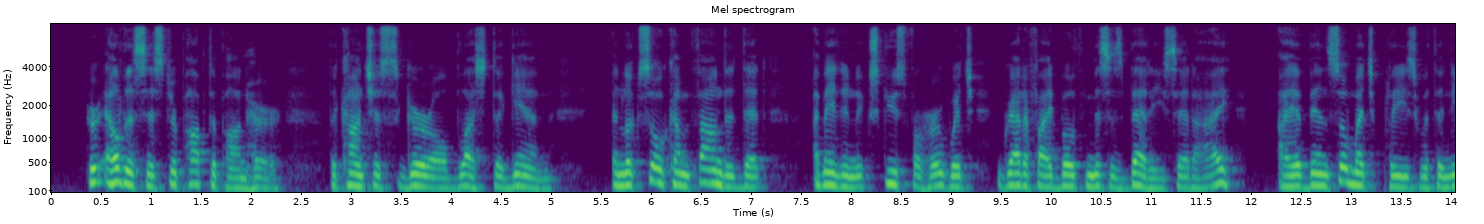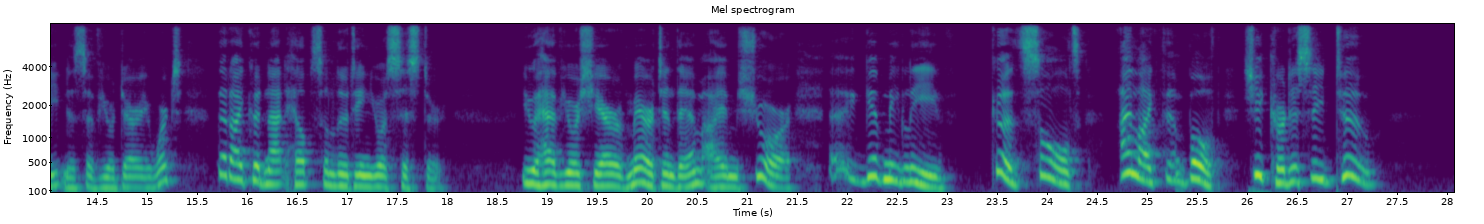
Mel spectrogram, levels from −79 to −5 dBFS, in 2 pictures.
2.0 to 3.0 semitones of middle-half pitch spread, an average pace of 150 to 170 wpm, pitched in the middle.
No: average, 4.5 semitones; average, 155 wpm; medium, 155 Hz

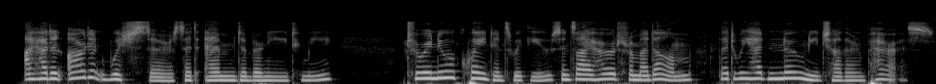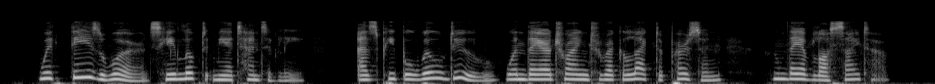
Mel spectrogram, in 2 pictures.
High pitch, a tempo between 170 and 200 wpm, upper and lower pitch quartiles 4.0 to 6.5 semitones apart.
Yes: high, 225 Hz; average, 180 wpm; average, 4.5 semitones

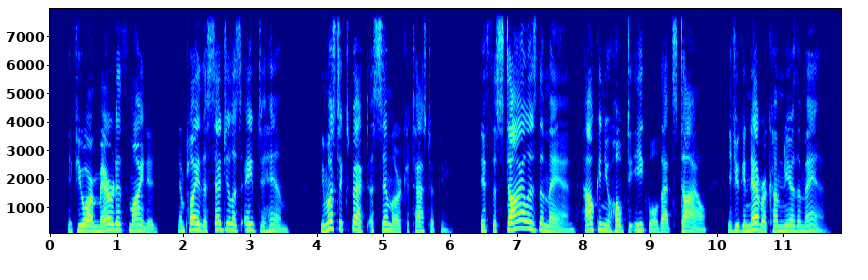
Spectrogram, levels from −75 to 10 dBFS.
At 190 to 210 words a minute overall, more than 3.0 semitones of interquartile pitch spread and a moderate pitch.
Yes: average, 200 wpm; average, 4.8 semitones; medium, 180 Hz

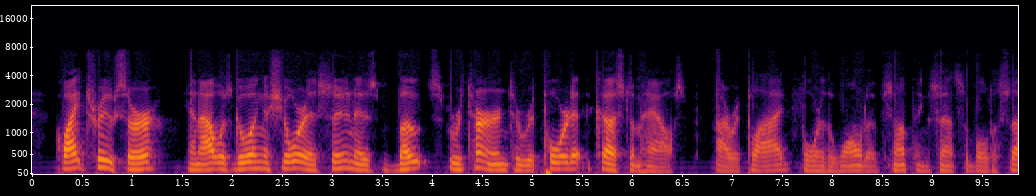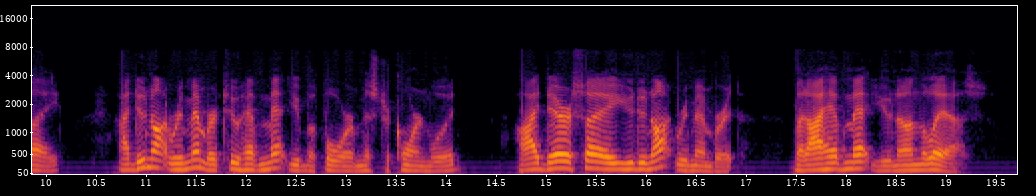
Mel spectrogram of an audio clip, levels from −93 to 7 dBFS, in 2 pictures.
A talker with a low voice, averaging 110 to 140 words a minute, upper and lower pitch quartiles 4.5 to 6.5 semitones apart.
No: low, 130 Hz; average, 175 wpm; average, 4.9 semitones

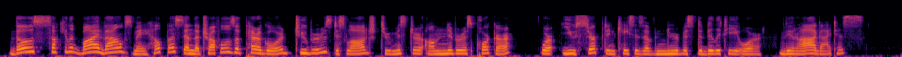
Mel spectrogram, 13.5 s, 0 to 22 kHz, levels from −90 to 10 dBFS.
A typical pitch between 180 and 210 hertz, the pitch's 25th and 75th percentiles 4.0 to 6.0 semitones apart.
Yes: high, 190 Hz; average, 4.4 semitones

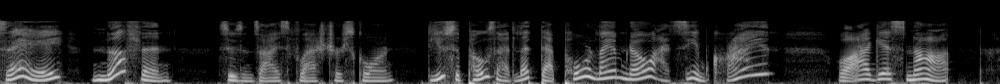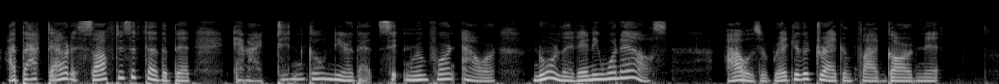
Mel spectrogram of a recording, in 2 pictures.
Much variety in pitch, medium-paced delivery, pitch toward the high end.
Yes: wide, 6.9 semitones; average, 170 wpm; high, 210 Hz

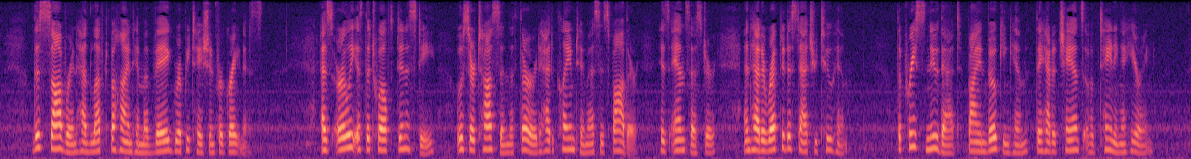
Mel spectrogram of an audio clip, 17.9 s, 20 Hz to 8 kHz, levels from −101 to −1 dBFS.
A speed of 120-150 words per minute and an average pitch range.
No: average, 165 wpm; average, 4.3 semitones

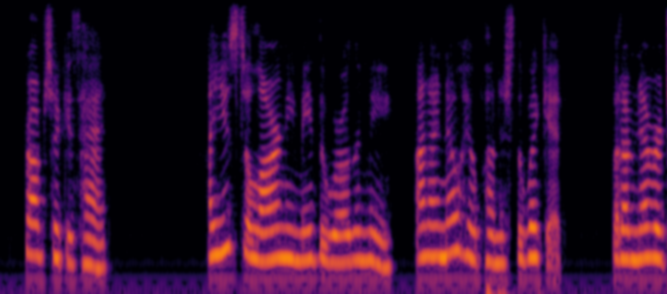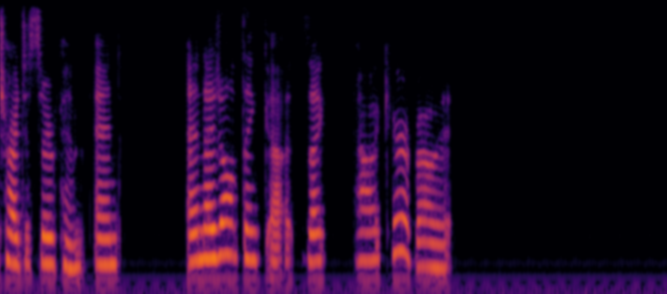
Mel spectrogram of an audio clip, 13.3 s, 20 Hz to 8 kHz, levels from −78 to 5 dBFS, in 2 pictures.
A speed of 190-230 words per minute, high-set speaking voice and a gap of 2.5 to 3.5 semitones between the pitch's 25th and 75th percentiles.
No: average, 175 wpm; very high, 260 Hz; average, 3.2 semitones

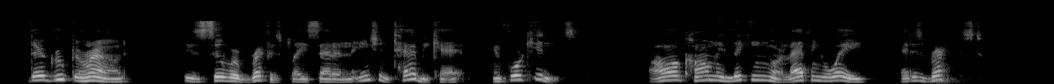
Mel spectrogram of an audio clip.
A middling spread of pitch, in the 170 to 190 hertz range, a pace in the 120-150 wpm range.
No: wide, 6.1 semitones; medium, 185 Hz; average, 140 wpm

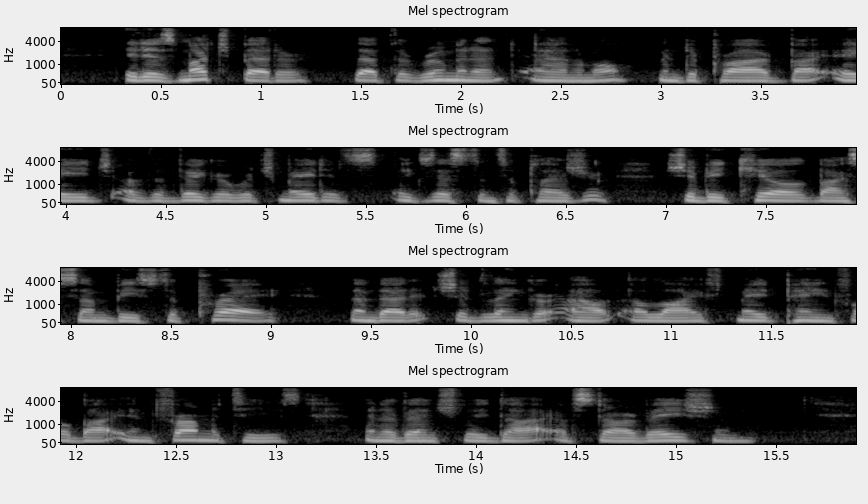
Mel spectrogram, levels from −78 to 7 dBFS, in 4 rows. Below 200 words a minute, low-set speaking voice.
Yes: average, 175 wpm; low, 130 Hz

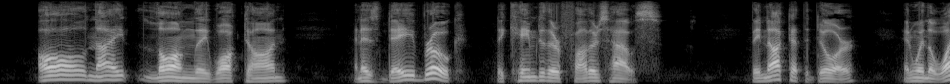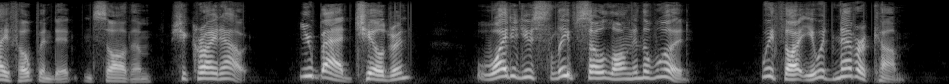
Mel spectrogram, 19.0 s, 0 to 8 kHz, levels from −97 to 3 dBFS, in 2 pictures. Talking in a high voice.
No: medium, 160 Hz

